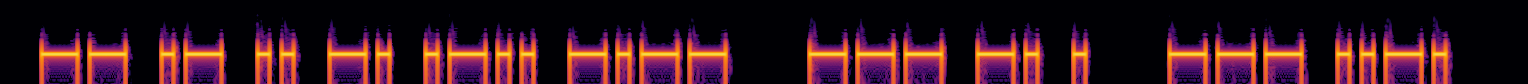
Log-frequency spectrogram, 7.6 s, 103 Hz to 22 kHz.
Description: Morse code, heard as a keyed tone, about 20 wpm, 700 Hz. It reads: MAINLY ONE OF
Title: Sentences from Top 1400 Words 20wpm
